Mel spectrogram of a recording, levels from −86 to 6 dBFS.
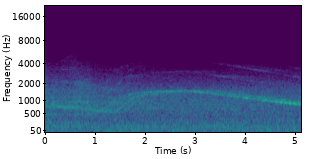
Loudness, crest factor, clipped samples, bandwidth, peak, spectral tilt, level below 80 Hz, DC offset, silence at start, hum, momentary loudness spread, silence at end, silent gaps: -39 LUFS; 18 dB; under 0.1%; 8.2 kHz; -22 dBFS; -7.5 dB/octave; -54 dBFS; under 0.1%; 0 s; none; 7 LU; 0 s; none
